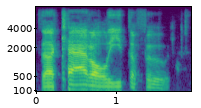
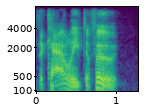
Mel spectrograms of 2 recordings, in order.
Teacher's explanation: the will gets reduced in spoken English to just an all sound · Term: reduced forms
